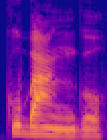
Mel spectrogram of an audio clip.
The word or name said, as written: Cubango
